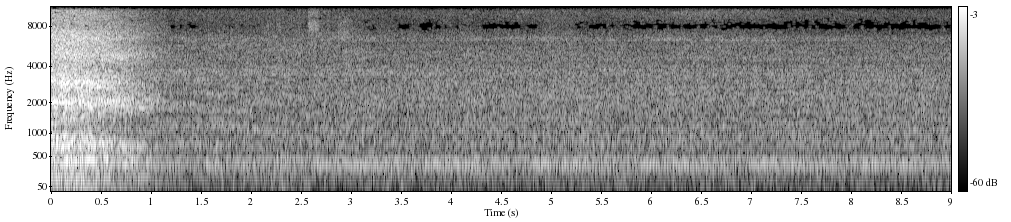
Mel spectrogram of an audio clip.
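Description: An electric train hums steadily nearby.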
